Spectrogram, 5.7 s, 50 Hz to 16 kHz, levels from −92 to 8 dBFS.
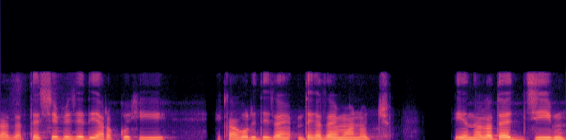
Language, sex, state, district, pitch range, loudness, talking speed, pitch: Chakma, female, Tripura, West Tripura, 200-215 Hz, -18 LUFS, 140 wpm, 205 Hz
